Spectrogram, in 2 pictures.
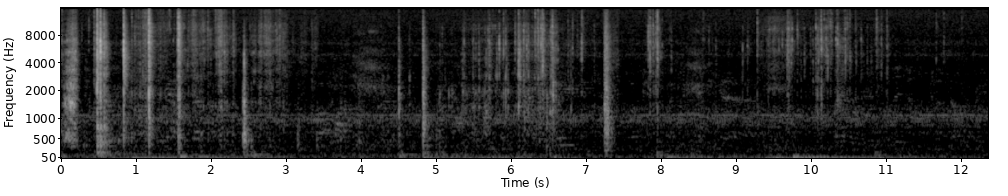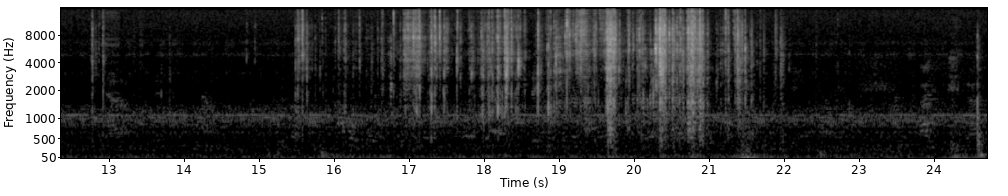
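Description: Plastic wrappers crinkle and rustle in hands.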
